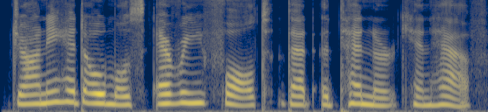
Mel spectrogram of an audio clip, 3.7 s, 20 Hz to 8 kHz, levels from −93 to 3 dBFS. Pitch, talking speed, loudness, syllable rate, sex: 240 Hz, 165 wpm, -19 LUFS, 4.4 syllables/s, female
